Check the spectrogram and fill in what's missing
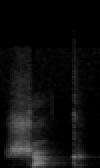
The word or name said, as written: chaque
